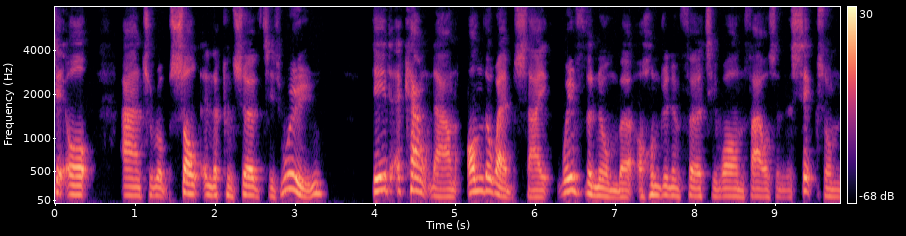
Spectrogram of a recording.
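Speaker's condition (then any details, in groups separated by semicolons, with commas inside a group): No condition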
